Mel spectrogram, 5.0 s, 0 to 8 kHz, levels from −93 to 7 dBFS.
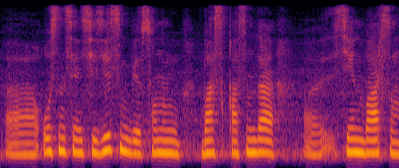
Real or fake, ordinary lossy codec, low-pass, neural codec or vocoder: real; AAC, 32 kbps; 7.2 kHz; none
